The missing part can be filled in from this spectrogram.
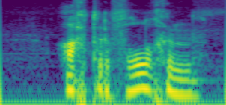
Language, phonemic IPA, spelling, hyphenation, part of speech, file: Dutch, /ɑxtərˈvɔlɣə(n)/, achtervolgen, ach‧ter‧vol‧gen, verb, Nl-achtervolgen.ogg
- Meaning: to pursue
